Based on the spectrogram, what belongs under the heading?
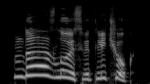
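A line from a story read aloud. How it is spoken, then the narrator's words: Shouting. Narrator (Russian): крикнул Оттер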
